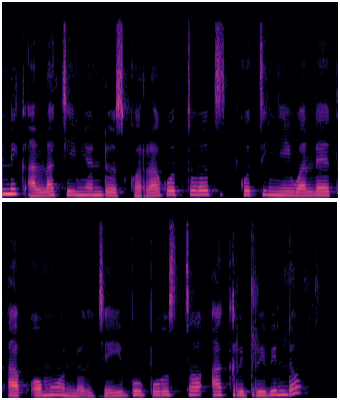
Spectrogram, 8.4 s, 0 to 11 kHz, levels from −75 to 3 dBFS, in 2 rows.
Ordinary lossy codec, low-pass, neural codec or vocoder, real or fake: none; 9.9 kHz; vocoder, 22.05 kHz, 80 mel bands, WaveNeXt; fake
